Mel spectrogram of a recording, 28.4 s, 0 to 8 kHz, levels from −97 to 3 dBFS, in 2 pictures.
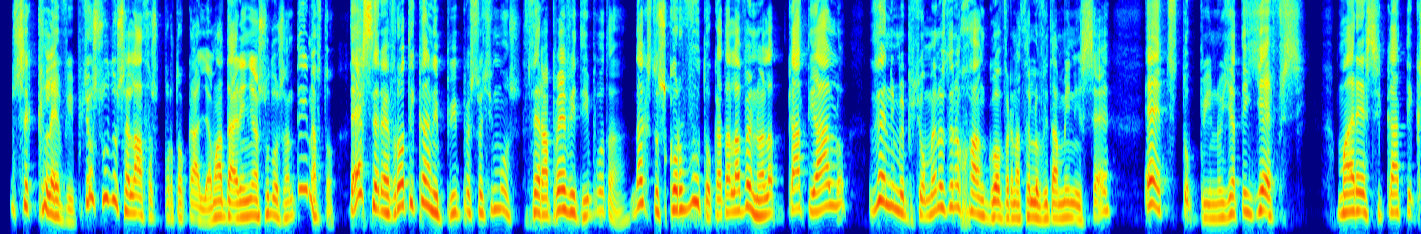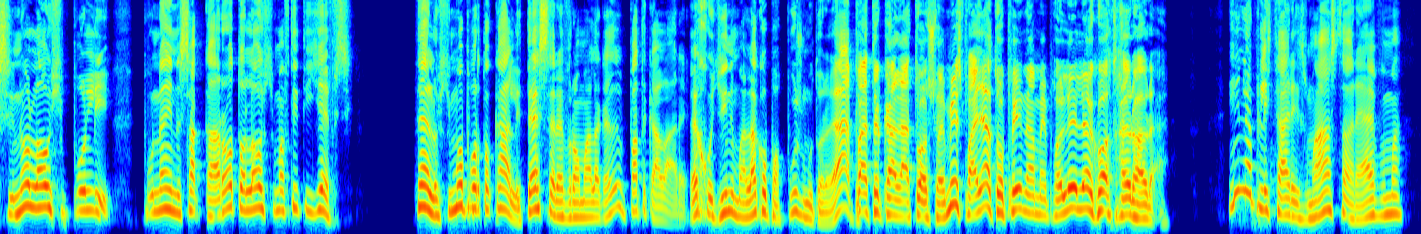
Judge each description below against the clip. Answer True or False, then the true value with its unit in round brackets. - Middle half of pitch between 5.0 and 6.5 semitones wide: True (5.6 semitones)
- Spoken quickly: True (200 wpm)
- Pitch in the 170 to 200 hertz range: True (190 Hz)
